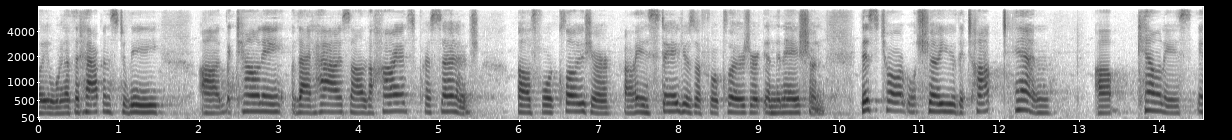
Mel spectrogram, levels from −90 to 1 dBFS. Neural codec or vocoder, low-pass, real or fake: codec, 24 kHz, 0.9 kbps, WavTokenizer, medium music audio release; 7.2 kHz; fake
